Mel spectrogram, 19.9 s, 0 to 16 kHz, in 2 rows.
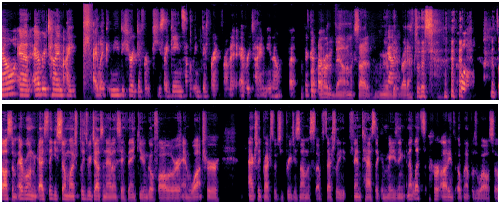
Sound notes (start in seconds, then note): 9.3 laughs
